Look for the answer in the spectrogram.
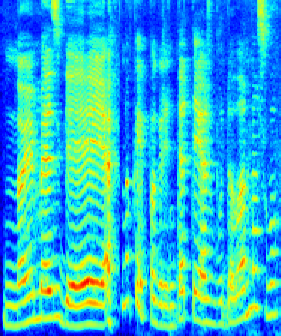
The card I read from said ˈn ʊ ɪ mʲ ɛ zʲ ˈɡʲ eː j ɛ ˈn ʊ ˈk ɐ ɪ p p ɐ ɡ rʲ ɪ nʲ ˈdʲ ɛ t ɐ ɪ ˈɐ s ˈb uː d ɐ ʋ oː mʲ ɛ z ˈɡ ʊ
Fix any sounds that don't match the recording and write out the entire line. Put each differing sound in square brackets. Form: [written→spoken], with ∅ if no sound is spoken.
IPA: ˈn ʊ ɪ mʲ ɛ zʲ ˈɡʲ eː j ɛ ˈn ʊ ˈk ɐ ɪ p p ɐ ɡ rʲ ɪ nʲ ˈdʲ ɛ t ɐ ɪ ˈɐ [s→ʃ] ˈb uː d ɐ ʋ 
